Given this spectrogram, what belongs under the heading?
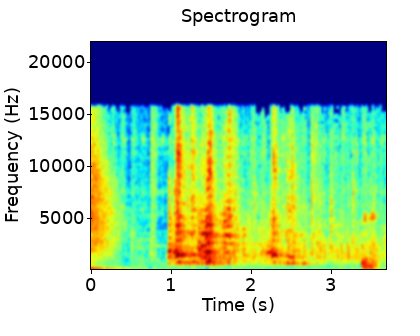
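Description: A turkey gobbles loudly and close, a rapid warbling burst of throaty calls that runs across the clip and ends with a short higher call, with no talking.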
